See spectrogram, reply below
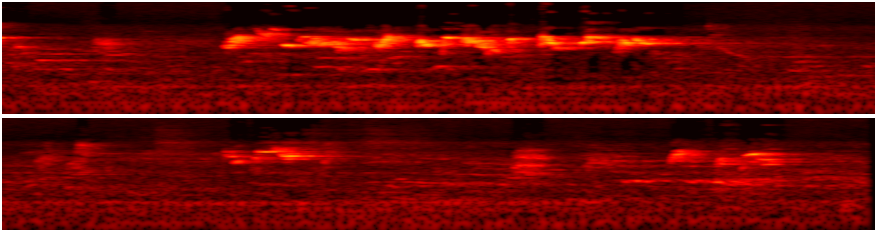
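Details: A long run of lively chattering warbles from a red-whiskered bulbul, then a quieter gap and several shorter whistled snatches, the notes quick and slurred together.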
